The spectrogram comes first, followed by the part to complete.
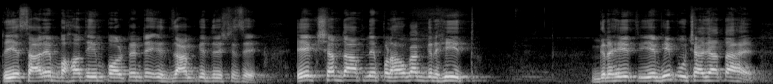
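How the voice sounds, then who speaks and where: High-voiced man teaching a class. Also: fairly even intonation, normal speed. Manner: asks the class questions and answers them himself, repeats key words. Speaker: Hindi exam teacher. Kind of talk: classroom lecture.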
